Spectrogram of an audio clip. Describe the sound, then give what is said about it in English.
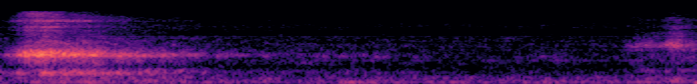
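A deep breath is drawn in through the nose and let out through the mouth. It opens with a loud, airy breath, fades to a quiet stretch, then another breath swells near the end. “take in a deep breath, friend, through your nose, out through your mouth.”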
